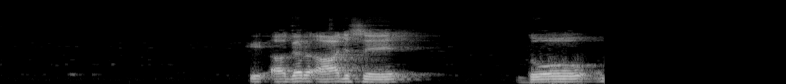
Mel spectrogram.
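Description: At 6.04 s there is a single burst of damaged data in the compressed stream. It is heard as a brief chirp or blip that cuts across the sound. At that point some bytes in the encoded file were wrong. They may have been lost, zeroed or overwritten. The decoder could not read the frame correctly. It lost its place in the stream and had to search for the next valid frame header before normal playback resumed.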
